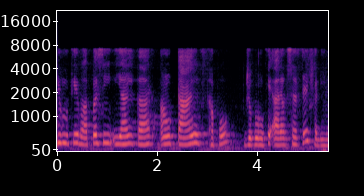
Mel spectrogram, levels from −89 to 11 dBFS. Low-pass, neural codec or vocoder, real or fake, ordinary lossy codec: 7.2 kHz; codec, 16 kHz, 2 kbps, X-Codec, HuBERT features, trained on general audio; fake; MP3, 64 kbps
